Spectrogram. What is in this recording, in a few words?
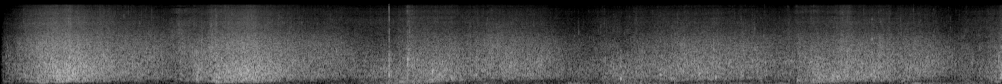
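Perito Moreno glacier Waves; Pedromorenoglacier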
